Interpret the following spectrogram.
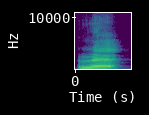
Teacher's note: प्रंप मतलब जिससे थोड़ा कंपन सा पैदा होता हो र तो र में र हमारा लुड़क सा जाता है · जीभ का जो नोकीला भाग है वो लुढ़कता है, एकदम गोल होता है, तो उसको क्या कहा गया, लुंठित।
